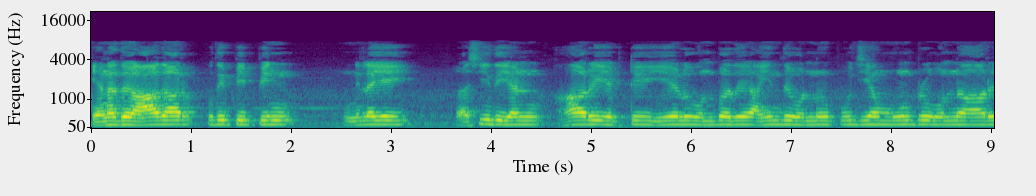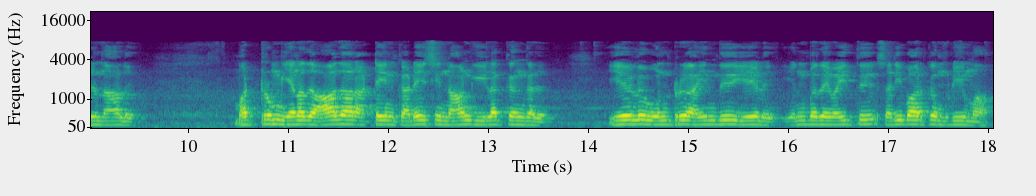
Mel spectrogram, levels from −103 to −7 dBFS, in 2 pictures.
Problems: none marked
